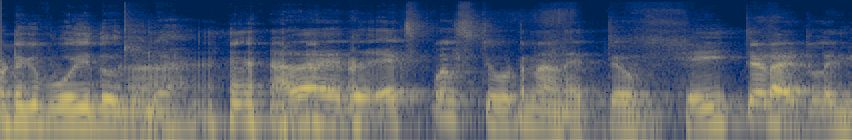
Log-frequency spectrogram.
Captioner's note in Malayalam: പൊട്ടിച്ചിരി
